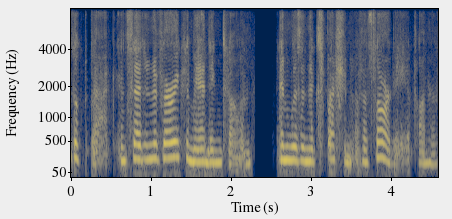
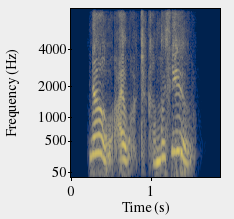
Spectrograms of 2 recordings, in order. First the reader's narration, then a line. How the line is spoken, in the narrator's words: he exclaimed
